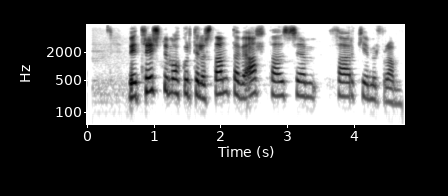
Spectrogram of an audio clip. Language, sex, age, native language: Icelandic, female, 30-39, Icelandic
